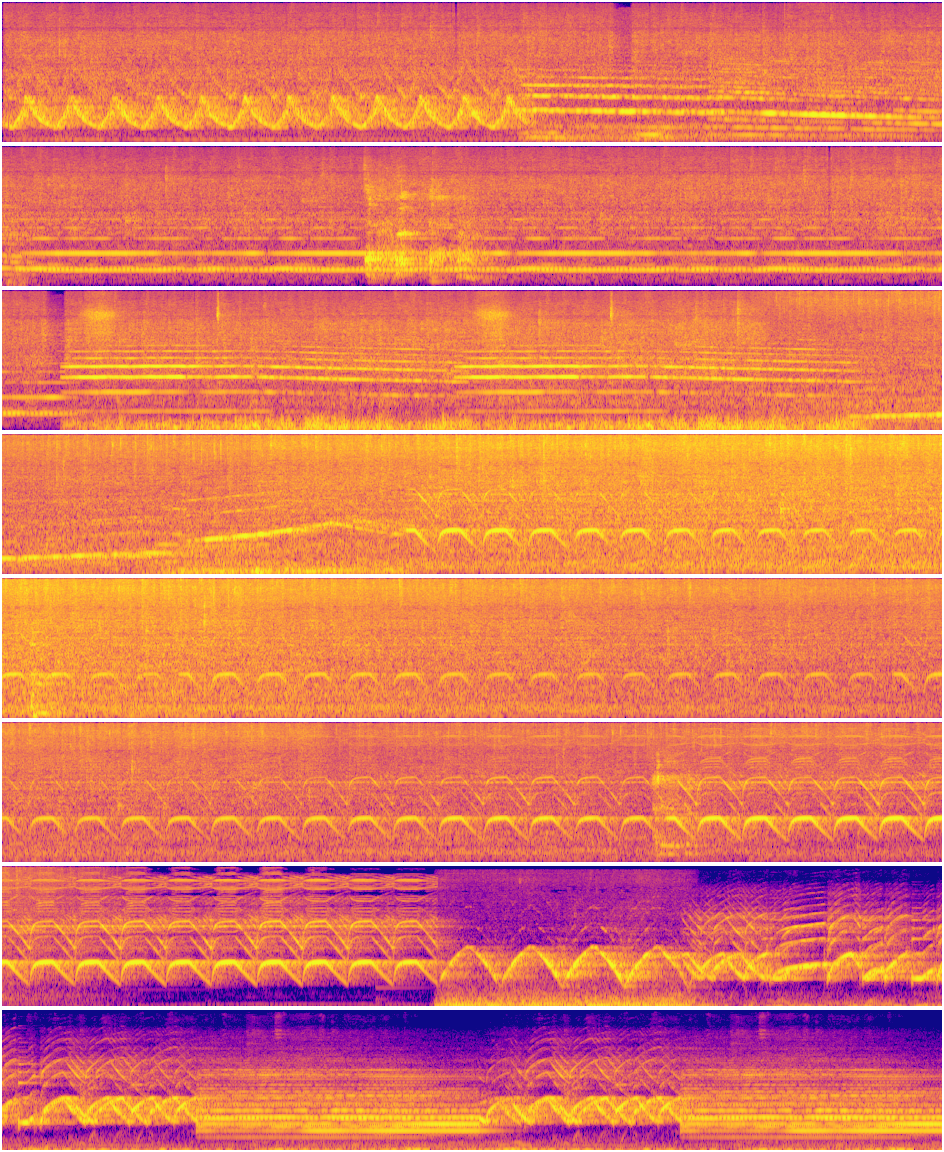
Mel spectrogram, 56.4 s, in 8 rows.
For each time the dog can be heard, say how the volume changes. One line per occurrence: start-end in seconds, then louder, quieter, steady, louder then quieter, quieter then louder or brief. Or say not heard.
not heard.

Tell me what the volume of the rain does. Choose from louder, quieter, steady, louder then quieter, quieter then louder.
louder then quieter.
